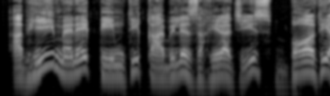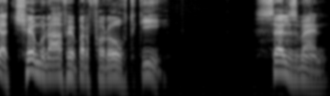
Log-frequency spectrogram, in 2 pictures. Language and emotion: Urdu, happy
